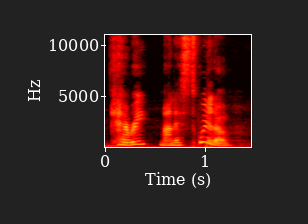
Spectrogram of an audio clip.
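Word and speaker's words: Kerri Maniscalco: Kerry Manisquillo, which is how they pronounce it on the audiobook, so I'm just going to stick with it.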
